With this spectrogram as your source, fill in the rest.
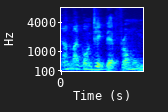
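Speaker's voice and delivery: ordinary delivery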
